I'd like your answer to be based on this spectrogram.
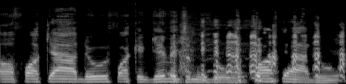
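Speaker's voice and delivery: exclaimed Boston accent with casual dude talk. Imagining hooking up with a girl who has the Boston accent, in a Boston accent. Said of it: "she had the Boston accent".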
